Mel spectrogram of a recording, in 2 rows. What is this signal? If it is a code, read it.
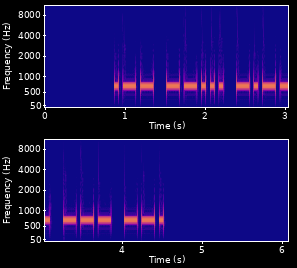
Morse code, heard as a keyed tone, about 22 wpm, 690 Hz. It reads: W7YOG
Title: USA Call Signs - 5 Characters - Repeated 3x - 22wpm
